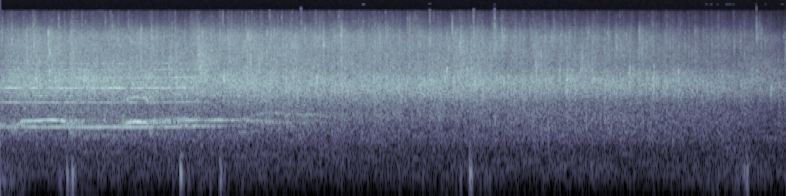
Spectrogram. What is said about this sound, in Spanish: Dale ese aplauso, Señor. Dáselo más fuerte.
